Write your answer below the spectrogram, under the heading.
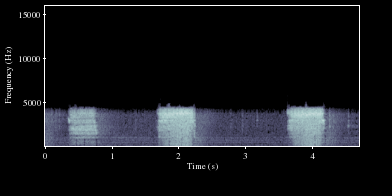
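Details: Begging hungry owl chicks inside a nest box: three harsh, breathy screeches, the first softer, the next two loud and lasting about half a second each.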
